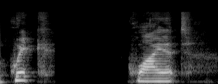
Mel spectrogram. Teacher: Q is the same as the hard K sound, but since U always follows, it's a KW sound.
